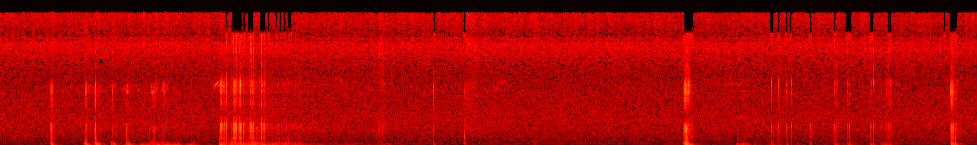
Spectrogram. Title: храп кота cat snoring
